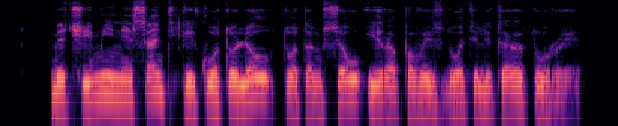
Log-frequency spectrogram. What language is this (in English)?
Lithuanian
